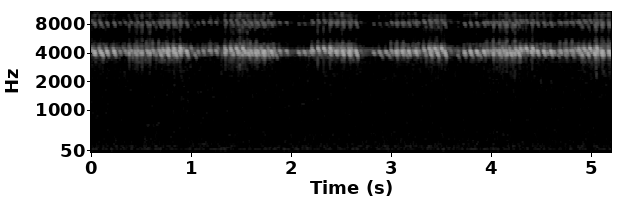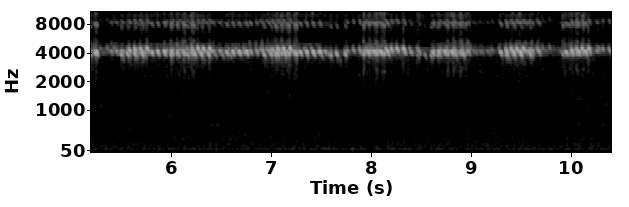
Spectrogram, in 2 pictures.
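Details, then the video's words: Steady cricket chorus: sharp, high pulsed chirps grouped in bursts about a second long with short gaps, multiple insects overlapping into an even, ringing texture. "CRICKETS CHIRPING SOUNDS"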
